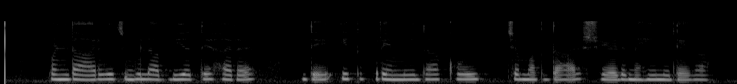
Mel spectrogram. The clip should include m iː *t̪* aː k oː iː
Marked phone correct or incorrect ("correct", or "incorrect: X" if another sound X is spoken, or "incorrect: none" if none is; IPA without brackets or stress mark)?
incorrect: d̪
